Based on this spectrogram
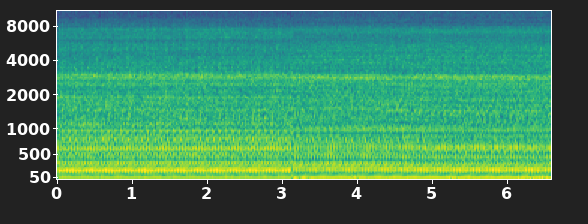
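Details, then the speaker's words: Rebuilt Isuzu 4BD1T diesel in a Hitachi EX120 excavator, first start, about 1250 rpm, still warming (about 100°): loud steady idle with even firing and a slight shift partway, no rattle after loose rear bolts were tightened; healthy. "let me tighten these up just uh putting in a throttle lever here okay okay let's see if that sounds it's not rattling it's about 1250"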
